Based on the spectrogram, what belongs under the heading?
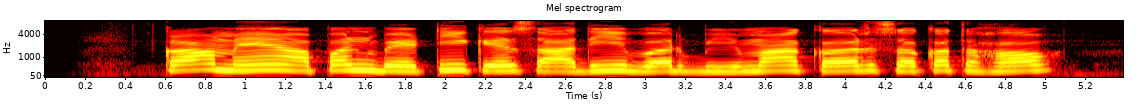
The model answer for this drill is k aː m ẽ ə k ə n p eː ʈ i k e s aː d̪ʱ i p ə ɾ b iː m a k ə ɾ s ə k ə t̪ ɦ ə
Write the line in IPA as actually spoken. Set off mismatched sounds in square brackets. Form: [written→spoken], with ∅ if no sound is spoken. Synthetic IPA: k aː m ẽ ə [k→p] ə n [p→b] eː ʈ i k e s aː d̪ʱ i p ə ɾ b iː m a k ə ɾ s ə k ə t̪ ɦ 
